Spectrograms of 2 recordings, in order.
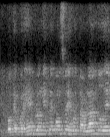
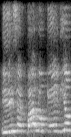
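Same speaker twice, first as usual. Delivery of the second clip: loud, high, driving sermon voice; fiery preaching; 7 semitones higher, 8 dB louder than usual. Acted. A preacher hammering the point home to his congregation, loud and high. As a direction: preach it out with rising fire.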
